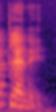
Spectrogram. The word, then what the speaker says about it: planète: mas só para relembrar: planète, planètes. Então, esse T ali, ele é meio que mudo no final, né? Ele é muito sutil.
